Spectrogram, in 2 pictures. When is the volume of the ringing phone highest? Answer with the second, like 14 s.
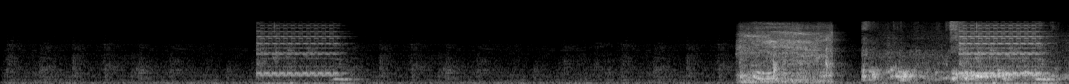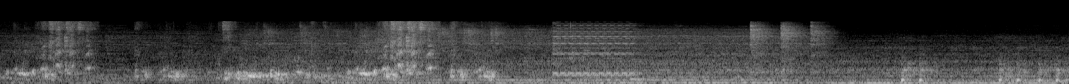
10 s.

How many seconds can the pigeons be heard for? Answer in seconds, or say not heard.
8 s.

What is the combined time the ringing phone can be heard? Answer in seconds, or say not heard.
3 s.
